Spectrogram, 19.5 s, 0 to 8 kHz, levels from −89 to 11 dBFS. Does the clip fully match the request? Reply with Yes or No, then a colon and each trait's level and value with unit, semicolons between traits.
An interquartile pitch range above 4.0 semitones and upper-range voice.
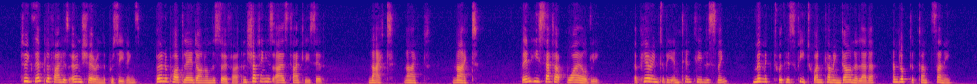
Yes: average, 4.6 semitones; high, 215 Hz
